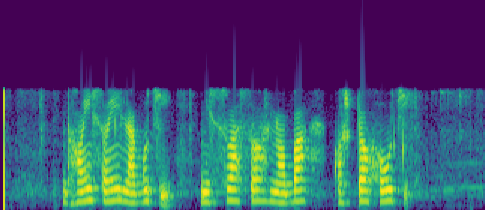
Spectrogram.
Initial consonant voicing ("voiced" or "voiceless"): voiced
